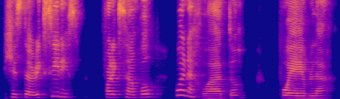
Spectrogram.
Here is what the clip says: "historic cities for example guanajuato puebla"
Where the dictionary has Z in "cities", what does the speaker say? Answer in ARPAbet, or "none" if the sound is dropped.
S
